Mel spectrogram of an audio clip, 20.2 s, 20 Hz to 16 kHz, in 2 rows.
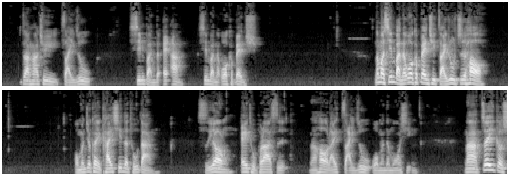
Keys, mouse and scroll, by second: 11.0 alt+F7, 11.6 alt+click, 12.7 click, 14.4 click, 15.5 click.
